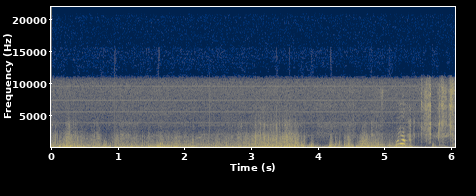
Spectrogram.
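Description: Wind buffeting and handling noise on a handheld camera's microphone as it is carried, with a dense low rumble and irregular knocks. A short voice-like sound comes near the end.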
